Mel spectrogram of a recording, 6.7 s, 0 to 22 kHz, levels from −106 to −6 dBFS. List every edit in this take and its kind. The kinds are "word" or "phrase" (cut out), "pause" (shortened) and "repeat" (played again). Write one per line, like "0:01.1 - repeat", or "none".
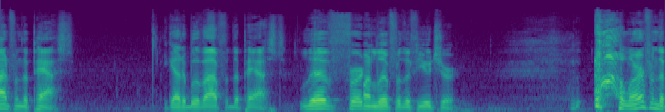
0:02.9 - pause
0:03.6 - word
